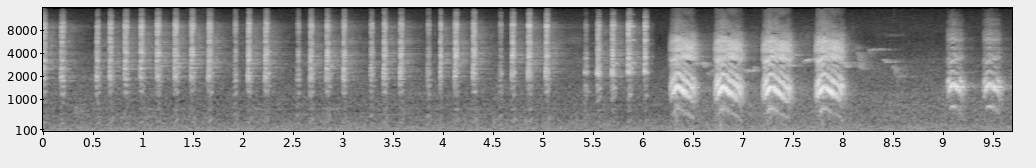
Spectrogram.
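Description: A crow cawing: four loud harsh caws in a row about six seconds in, then a quicker run of shorter calls near the end. Before the caws, a rapid series of sharp high ticks, several a second, runs for about five seconds.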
